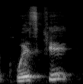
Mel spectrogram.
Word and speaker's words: Qiskit: I'm gonna pronounce it properly. The Quiz Kit.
